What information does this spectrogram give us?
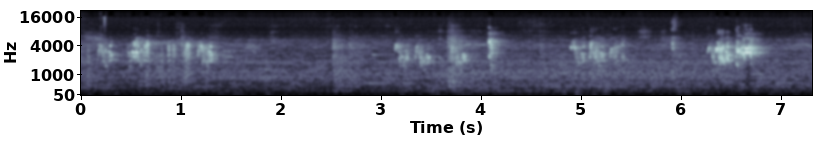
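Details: Budgerigars uttering short clusters of squeaky chirps and warbles, four separate bursts spaced by quiet gaps of about a second, the last burst loudest.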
